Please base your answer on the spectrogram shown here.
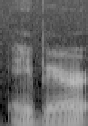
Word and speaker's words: Hebert: This is Hebert, March 17th, 2023, with some information about a portion of the Hebert or Hebert family. Hebert, as it should be pronounced, as it's a French name.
